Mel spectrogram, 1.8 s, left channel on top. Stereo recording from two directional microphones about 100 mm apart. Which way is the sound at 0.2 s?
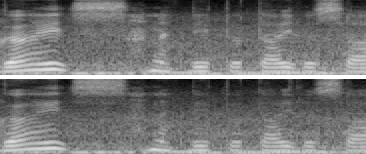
30° right (ahead or behind).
